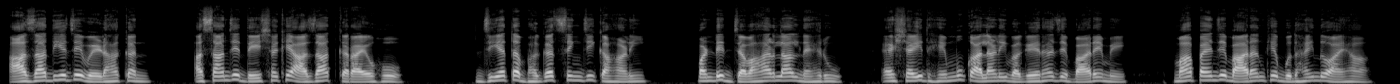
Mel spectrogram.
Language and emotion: Sindhi, neutral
